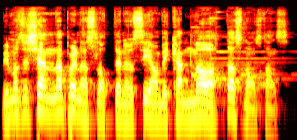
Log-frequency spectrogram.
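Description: Expressive and fairly bright in a mid-range voice, a young man chats casually on a livestream while playing casino games. He responds to viewers as he goes, swears often and hums along with quiet background music.

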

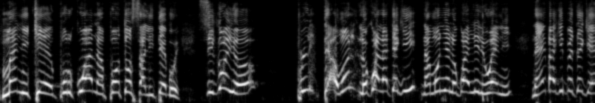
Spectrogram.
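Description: A man with a very high, bright voice hosts the show with lively commentary. He teases and jokes, often stopping to exclaim and laugh. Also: moderate pace, dry recording, clean studio sound. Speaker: show host. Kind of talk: animated commentary.

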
